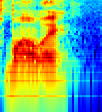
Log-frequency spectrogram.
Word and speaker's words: Huawei: It's Huawei.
